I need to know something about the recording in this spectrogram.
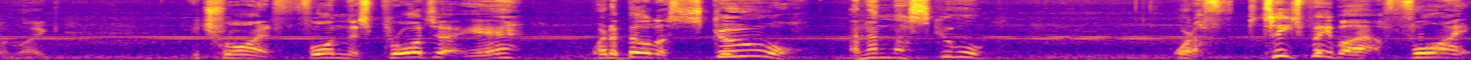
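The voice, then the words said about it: Poor Australian accent drifting British. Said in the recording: “my Australian accent's atrocious ... I think I went like British right off the bat”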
